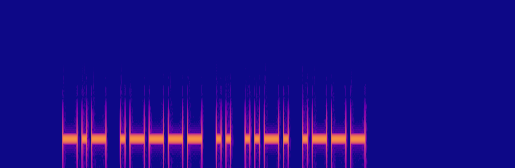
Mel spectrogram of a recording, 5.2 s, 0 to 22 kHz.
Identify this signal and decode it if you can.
Morse code, heard as a keyed tone, about 25 wpm, 700 Hz. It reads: K1IFJ
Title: Call Signs Repeated 3x - 25wpm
